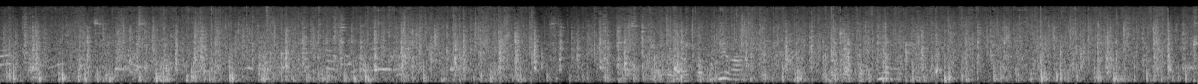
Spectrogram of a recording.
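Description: Hail clatters on paving stones and splashes into water outdoors.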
